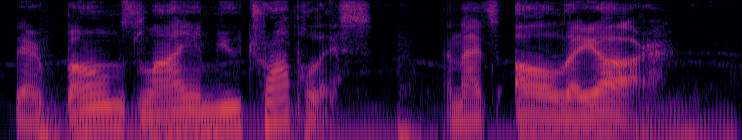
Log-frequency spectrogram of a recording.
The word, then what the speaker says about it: Mutropolis: I don't know what I pronounced it like in the beginning, but it's Mutropolis.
